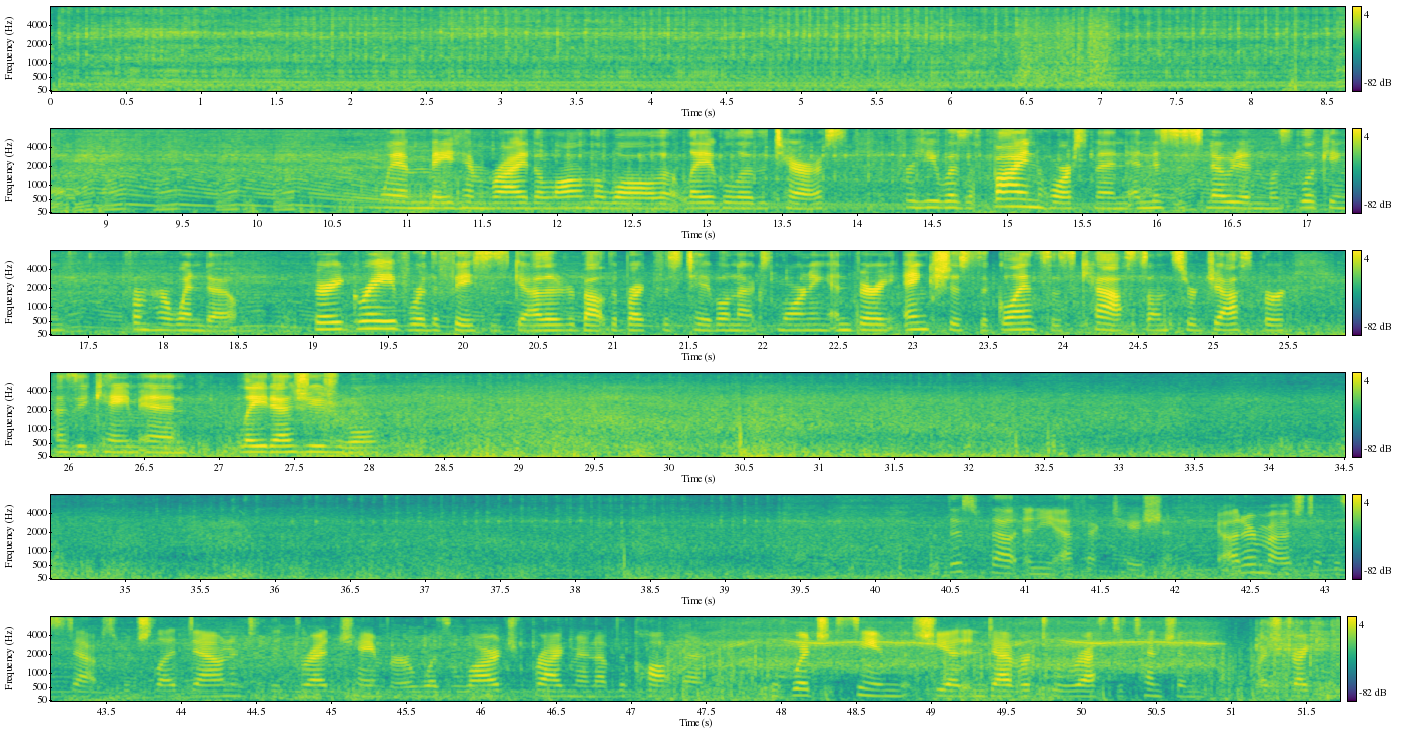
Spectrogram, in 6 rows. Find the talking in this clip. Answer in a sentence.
You can hear the talking from 10.8 to 28.1 s and from 40.4 to 51.6 s.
